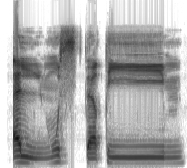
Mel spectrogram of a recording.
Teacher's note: madd arid li sukun two beats and clear this meem.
